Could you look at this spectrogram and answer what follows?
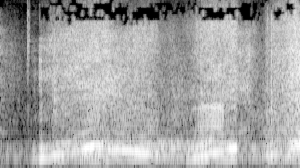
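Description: A Formula Drift car engine is restarted and revved, with two rising revs and a steady mid-pitched engine drone in between, loud and close and without talk.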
